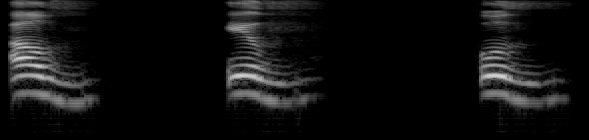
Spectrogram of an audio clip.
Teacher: از، از، از، یہ زوا نہیں ہے، کچھ لوگ بولتے ہیں زوا، یہ زوا نہیں ہے اور نہ ہی زا ہے، جو را کے بعد آتا ہے نا زا، یہ ذا ہے، اور اس کو موٹا پڑھا جائے گا، اور اس میں کوئی بزنگ ساؤنڈ، کوئی ہسنگ ساؤنڈ جیسے زیڈ یا ایس میں ہوتی ہے نا، تو وہ آواز نہیں آنی چاہیے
